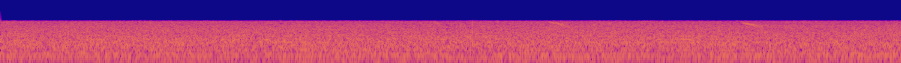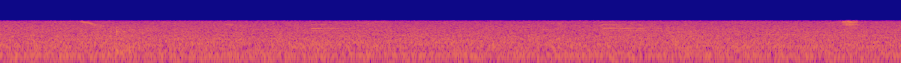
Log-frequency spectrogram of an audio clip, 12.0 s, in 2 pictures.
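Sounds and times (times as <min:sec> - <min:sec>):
steady outdoor hiss: 0:00.0 - 0:12.0
falling bird calls: 0:06.5 - 0:07.7, 0:11.6 - 0:11.9.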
